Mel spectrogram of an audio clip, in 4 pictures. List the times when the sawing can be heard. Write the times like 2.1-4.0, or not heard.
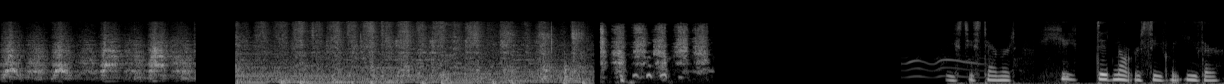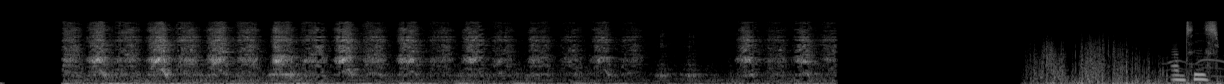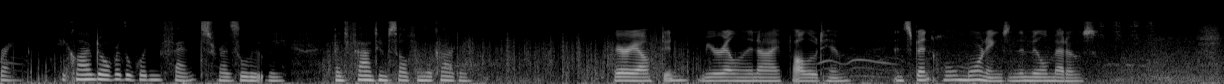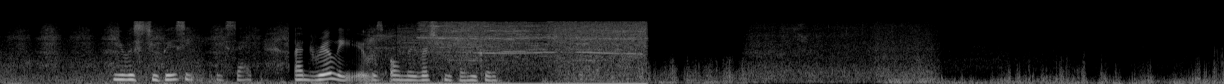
0.0-7.2, 12.8-20.6, 35.4-43.2.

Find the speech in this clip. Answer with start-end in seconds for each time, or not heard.
9.4-12.3, 23.9-29.4, 30.6-35.5, 37.9-41.7.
